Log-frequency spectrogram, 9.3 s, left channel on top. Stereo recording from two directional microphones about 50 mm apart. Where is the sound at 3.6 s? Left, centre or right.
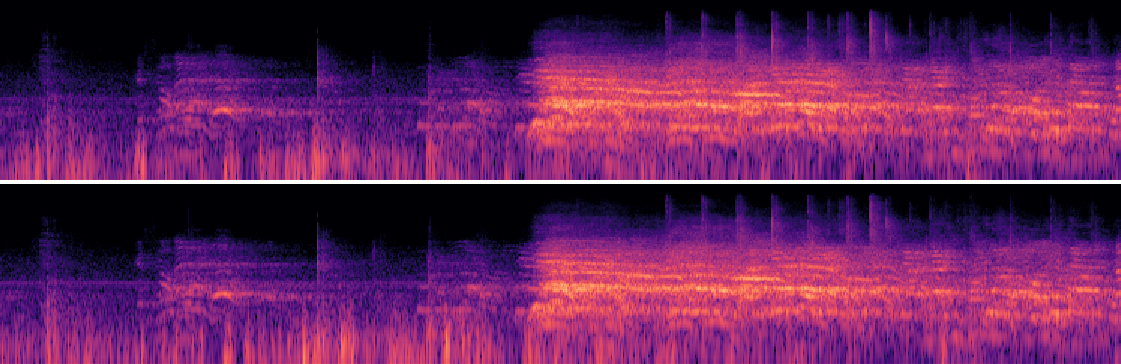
Centre.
